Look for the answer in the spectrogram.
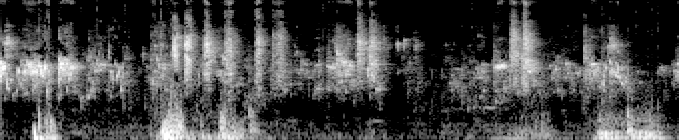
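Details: Budgerigars kept at home in a play area, chirping and squawking in uneven bursts, mixed with wing flutters, thumps and rustling.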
